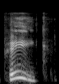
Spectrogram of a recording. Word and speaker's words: Peek: It's spelled Peek. That's like two or three E's. I said three E's. It still sounds the same if you put two or three. It don't matter. Yeah, if you spell it with three E's or two E's, it's still pronounced peak. Or it's just peak.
